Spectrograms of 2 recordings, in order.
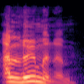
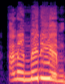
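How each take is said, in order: First: The word is said with four syllables. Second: The word is said with five syllables. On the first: The speaker calls it wrong. "You you leaving out a whole eye" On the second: The speaker calls it right. "There's a whole extra eye in there"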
